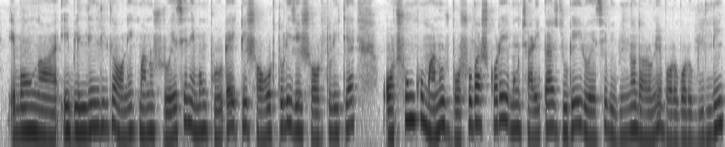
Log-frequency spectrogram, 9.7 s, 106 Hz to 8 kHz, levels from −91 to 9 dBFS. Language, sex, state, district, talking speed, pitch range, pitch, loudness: Bengali, female, West Bengal, North 24 Parganas, 175 wpm, 155-195 Hz, 175 Hz, -16 LUFS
